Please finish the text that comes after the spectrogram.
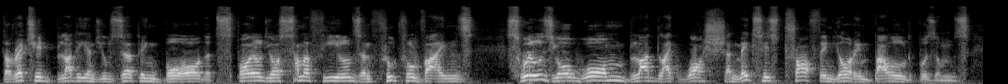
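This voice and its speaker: An actor playing a bold, hopeful young nobleman rallying his army, declaiming Shakespearean verse in measured phrases with a husky voice. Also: on the high side. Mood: stirring. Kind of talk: classical Shakespearean stage acting.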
